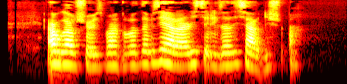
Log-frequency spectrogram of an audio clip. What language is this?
Georgian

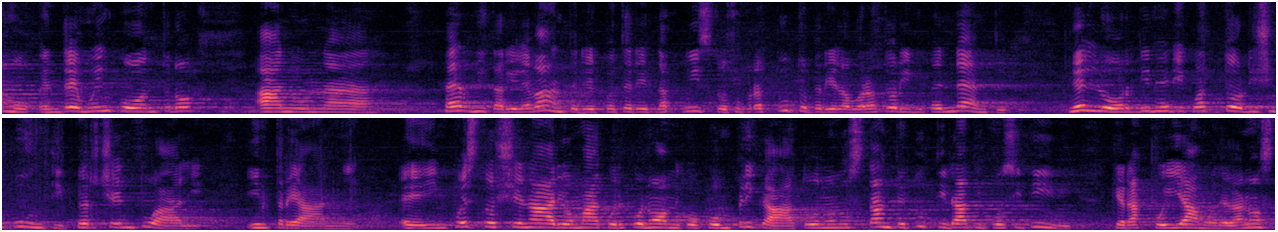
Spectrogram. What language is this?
Italian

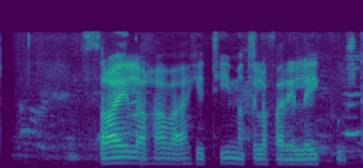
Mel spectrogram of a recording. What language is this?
Icelandic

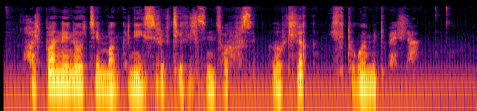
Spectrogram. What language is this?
Mongolian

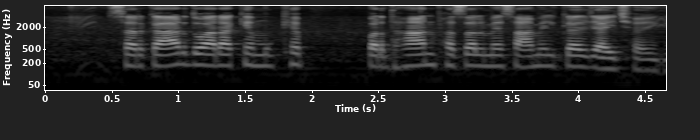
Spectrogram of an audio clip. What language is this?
Magahi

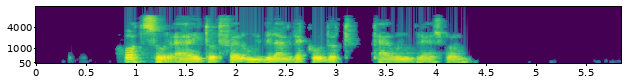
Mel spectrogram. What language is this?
Hungarian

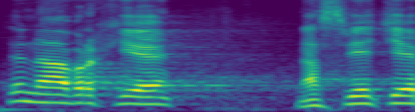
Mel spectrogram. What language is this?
Czech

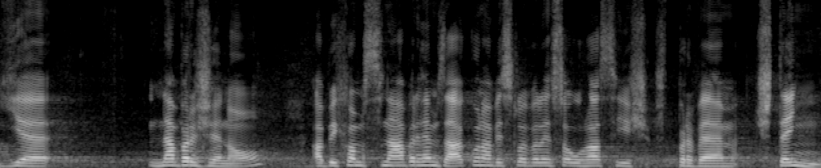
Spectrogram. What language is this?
Czech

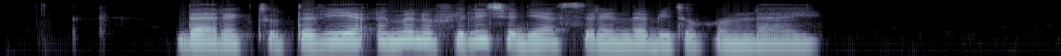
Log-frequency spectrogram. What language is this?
Italian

